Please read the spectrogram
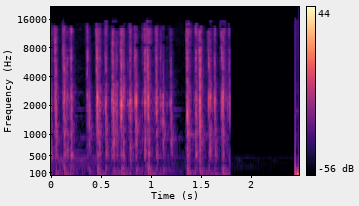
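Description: Rapid keyboard-typing clicks, about ten a second, used as the sound effect for text being typed out; they stop shortly before the end.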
